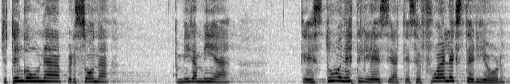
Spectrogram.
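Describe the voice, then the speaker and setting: A middle-aged woman speaks in a high voice, giving an emphatic, preacherly testimony that circles back and repeats itself. Her voice rings out with a long reverb in a church hall. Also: moderate pace, dark tone.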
